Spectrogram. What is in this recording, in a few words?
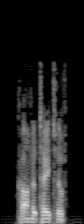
"connotative", English; adjectives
